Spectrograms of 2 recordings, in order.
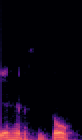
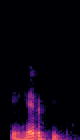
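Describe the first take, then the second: First: The stress is on the last syllable. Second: The stress is on the second syllable. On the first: "Algunos escuché por ahí"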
